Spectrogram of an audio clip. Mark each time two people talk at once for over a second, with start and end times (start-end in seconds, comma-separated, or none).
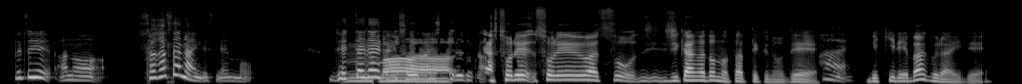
3.4-4.9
